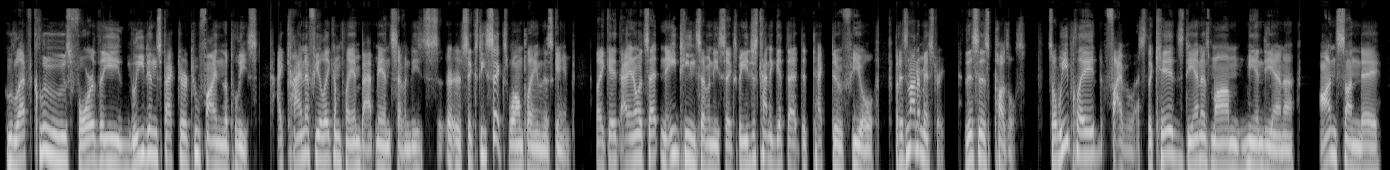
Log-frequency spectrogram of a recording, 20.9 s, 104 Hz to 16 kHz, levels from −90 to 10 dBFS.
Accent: American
